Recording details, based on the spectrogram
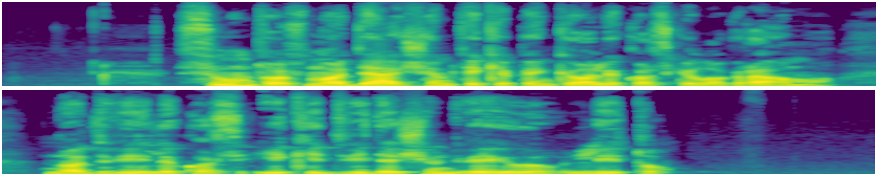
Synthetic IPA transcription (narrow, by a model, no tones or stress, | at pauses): sʲʊnt̪oːsnuɔd̪ʲæːʃʲɪmt̪ɪkʲɪpʲɛŋʲkʲoːlʲɪkoːskʲɪlˠɔɡɾɑːmuː | nuɔd̪ʲʋʲiːlʲɪkoːsɪkʲɪd̪ʲʋʲid̪ʲɛʃʲɪmt̪ʲʋʲejuːlʲiːt̪u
